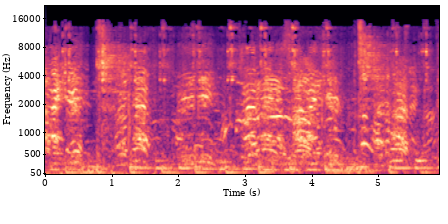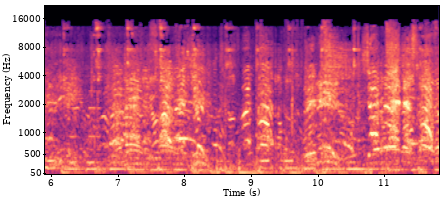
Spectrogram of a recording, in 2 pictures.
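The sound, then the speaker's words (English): A crowd of protesters chants in the street, a loud, unbroken mass of voices with rhythmic shouted phrases rising over steady babble. “Meanwhile, on the other side, in the street, there's still a lot of people, and they're chanting and playing music”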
